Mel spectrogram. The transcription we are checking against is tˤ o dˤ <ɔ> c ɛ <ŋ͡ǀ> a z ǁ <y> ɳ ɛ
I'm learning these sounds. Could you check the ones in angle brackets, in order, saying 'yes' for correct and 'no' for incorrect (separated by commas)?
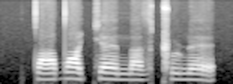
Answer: no, no, no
